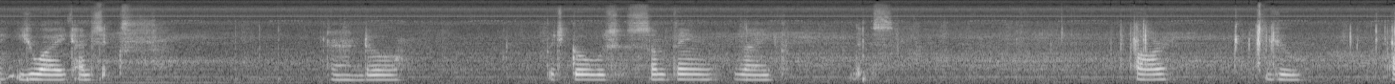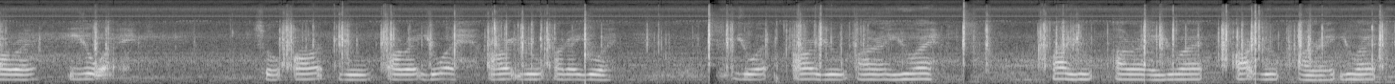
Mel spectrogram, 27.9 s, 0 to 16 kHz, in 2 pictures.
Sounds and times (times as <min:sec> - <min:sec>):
Speech: 0:00.0 - 0:01.6, 0:03.2 - 0:04.1, 0:05.5 - 0:07.9, 0:08.5 - 0:09.0, 0:11.4 - 0:11.7, 0:12.6 - 0:13.0, 0:13.9 - 0:15.4, 0:16.5 - 0:20.1, 0:21.2 - 0:23.4, 0:24.4 - 0:27.9
Inside, small room: 0:00.0 - 0:27.9.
